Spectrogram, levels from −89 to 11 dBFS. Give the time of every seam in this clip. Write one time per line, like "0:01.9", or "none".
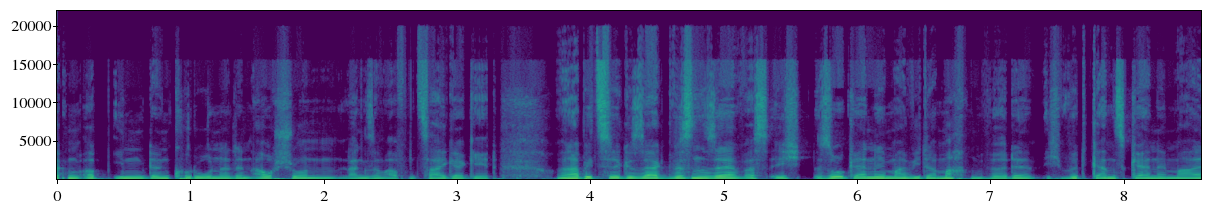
none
